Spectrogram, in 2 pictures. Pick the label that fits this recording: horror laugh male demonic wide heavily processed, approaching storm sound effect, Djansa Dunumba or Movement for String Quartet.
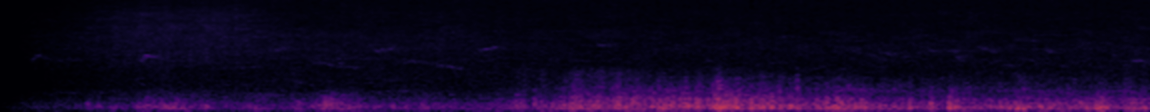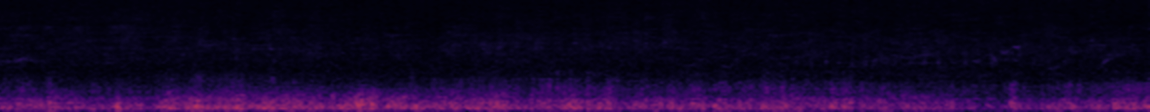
approaching storm sound effect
